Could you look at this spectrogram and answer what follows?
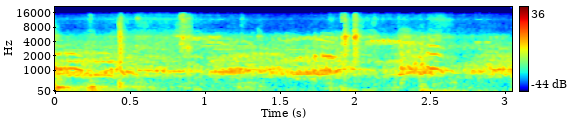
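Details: In October 2012 at Agamon Hula in Israel, a flock of cranes calls together in an overlapping chorus of loud, rolling, trumpeting notes, with a faint background rumble.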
